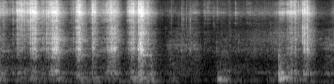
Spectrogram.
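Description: A knife cuts through a banana stem in quick, close scraping and rasping strokes, followed after a pause by a couple of slower, separate cuts.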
